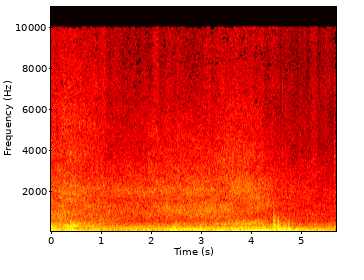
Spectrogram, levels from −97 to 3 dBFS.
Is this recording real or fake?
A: real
